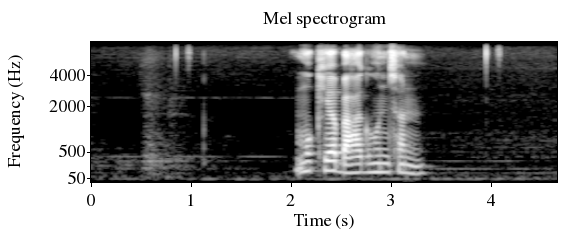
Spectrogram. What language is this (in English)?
Nepali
